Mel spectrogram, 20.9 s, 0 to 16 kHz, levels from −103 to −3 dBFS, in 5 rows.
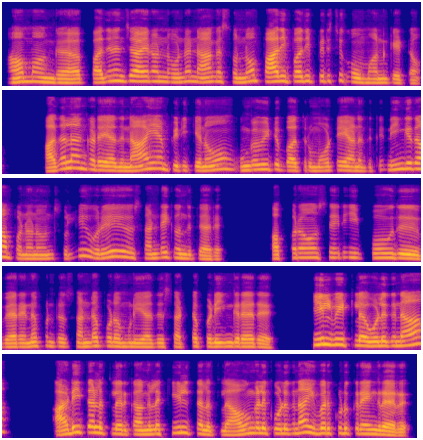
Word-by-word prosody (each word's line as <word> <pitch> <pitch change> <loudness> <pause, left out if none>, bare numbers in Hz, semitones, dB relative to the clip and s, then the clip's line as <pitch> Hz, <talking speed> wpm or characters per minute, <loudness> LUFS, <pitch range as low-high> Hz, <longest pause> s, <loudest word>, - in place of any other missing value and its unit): ஆமாங்க. 195 -3 0 0.3
15,000 220 +3 +1
ன்ன 185 -1 -3
உடனே 215 - -3
நாங்க 200 +2 0
சொன்னோம் 190 +6 -2
பாதி, 210 +2 +6
பாதி 215 +1 +1
பிரிச்சுக்குவோமான்னு 185 -8 -3
கேட்டோம். 140 -4 -6 0.5
"அதெல்லாம் 255 - +2
கெடயாது 175 -5 +2
நான் 180 +8 +2
ஏன் 240 -4 -2
பிரிக்கணும்? 180 +3 -1 0.2
உங்க 180 +2 +1
வீட்டு 220 -1 -1
பாத்ரூம் 165 -2 -1
ஓட்டையானதுக்கு 170 -1 -3
நீங்க 235 +4 0
தான் 225 -4 +1
பண்ணணும்னு", 160 0 -3
சொல்லி 175 +11 -10
ஒரே 190 +5 -1 0.3
சண்டைக்கு 195 +3 -4
வந்துடாரு. 150 -5 -3 0.6
அப்பறம், 205 +4 -3
சரி 210 0 -8 0.2
போது 195 -1 +1 0.2
வேற 155 0 +2
என்ன 175 +2 +2
பண்றது? 175 -3 -6
சண்ட 165 +3 0
போட 180 -2 -1
முடியாது, 160 -1 -1
சட்டப்படிங்கறாரு. 165 -1 0 0.5
கீழ் 255 +1 +7
வீட்ல 240 -3 +2
ஒழுகுனா, 195 +2 +2 0.7
அடித்தளத்துல 245 -5 +3
இருக்காங்கல்ல, 180 +1 +2
கீழ் 240 -2 0
தளத்துல 170 -4 0
அவுங்களுக்கு 215 +3 +2
ஒழுகுனா, 205 +3 +2
இவரு 220 0 +3
கொடுக்குறேங்றாரு. 190 -9 +3
185 Hz, 135 wpm, -23 LUFS, 170-215 Hz, 0.7 s, கீழ்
